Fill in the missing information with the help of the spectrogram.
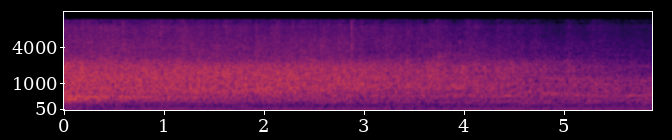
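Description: Crowd applauding, the clapping dying away gradually.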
